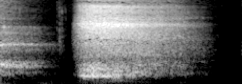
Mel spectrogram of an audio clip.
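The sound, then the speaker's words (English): Slow breathing in and out: a soft airy breath fades away, then after a brief pause a longer, louder breath swells and slowly tapers off, with no voices. “as you breathe in, you focus on the in-breath, and as you breathe out, you say, release.”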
